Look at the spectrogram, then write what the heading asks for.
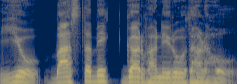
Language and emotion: Nepali, neutral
